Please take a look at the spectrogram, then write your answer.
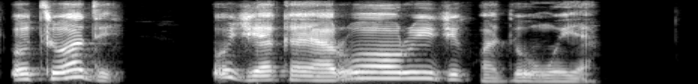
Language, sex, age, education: Igbo, female, 30-45, tertiary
